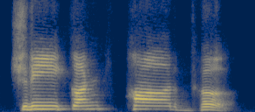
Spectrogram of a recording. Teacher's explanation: Tha Mahaprana and Dha also Mahaprana. Shri Kantha. So there is consecutive expulsion of air.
